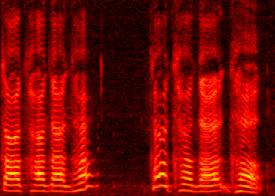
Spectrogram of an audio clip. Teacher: ये हमारे कंठ से शुरू होते हैं वर्ण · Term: कंठव्य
